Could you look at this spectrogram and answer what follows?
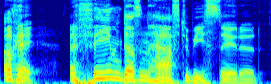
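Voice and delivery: loud mocking rhetorical question; loud sarcastic rebuttal to the video; sarcastic rant. Real, not acted. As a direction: tear into the argument with loud sarcasm. Sarcastic rebuttal to clip argument.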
